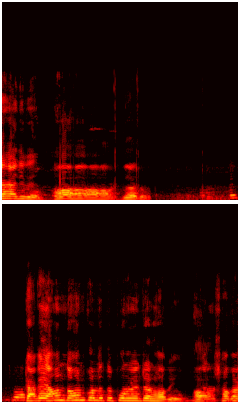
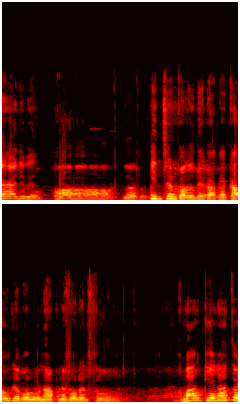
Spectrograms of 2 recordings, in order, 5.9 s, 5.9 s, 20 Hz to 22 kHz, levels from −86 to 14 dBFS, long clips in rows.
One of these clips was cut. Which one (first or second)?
second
